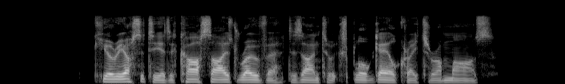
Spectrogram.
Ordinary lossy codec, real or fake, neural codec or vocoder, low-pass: none; real; none; 9.9 kHz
